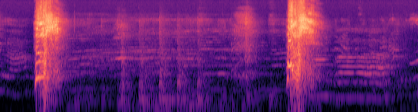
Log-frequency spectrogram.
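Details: Adult sneezing: mother gives two loud, sharp sneezes about four seconds apart, with soft voices and background music; her baby seems afraid of the sneezing.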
